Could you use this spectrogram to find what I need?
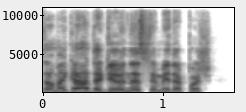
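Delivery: frantic, high, rushed, rattled-off panic. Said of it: "listen to the panic in her voice".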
